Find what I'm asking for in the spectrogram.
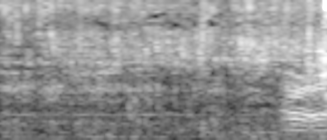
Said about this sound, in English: You guys already see that the water's already filling up the tube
